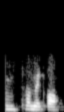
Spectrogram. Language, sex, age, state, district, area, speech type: Manipuri, female, 30-45, Manipur, Imphal West, rural, conversation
